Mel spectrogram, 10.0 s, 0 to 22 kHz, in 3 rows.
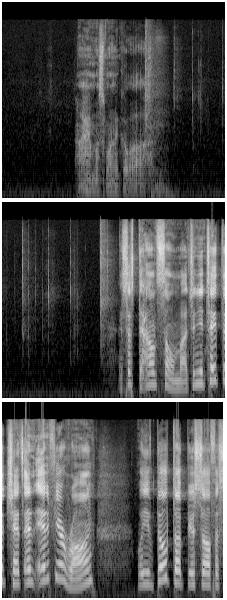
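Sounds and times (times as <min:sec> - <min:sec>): computer keyboard keystrokes: 0:02.1 - 0:05.0.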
